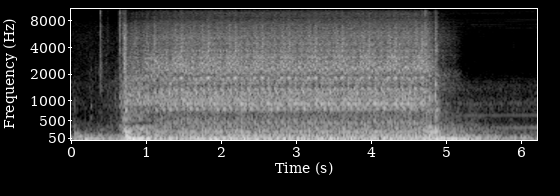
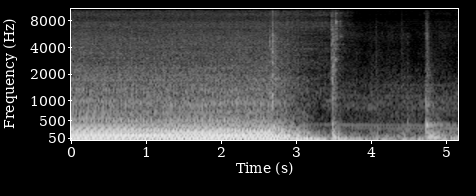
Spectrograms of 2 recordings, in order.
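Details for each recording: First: 1985 Pontiac Trans Am that sat a year with a burned ignition power wire: two long cranking bursts that never catch. Check engine light on, no key-on fuel pump prime; the pump only runs off the oil pressure switch. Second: 1985 Pontiac Firebird Trans Am V8, sat about a year not starting due to miswired starter/ignition, fuel pump possibly not building pressure, possibly low on fuel: first start, steady even rumble at clean idle, then shut off with clunks.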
